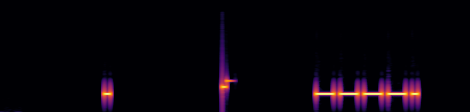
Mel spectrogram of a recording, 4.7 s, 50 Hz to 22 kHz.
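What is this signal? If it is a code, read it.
Morse code, heard as a keyed tone, about 20 wpm, 700 Hz. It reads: E 9
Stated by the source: Single letter and number Morse drill at 20 wpm, from N4LCD.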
